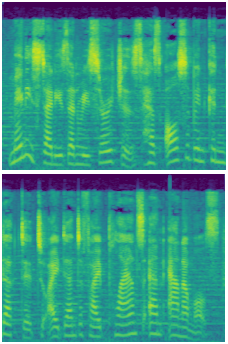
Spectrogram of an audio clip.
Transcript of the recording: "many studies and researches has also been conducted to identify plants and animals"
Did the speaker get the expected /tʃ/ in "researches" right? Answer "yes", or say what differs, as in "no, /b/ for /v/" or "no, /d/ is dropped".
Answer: yes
